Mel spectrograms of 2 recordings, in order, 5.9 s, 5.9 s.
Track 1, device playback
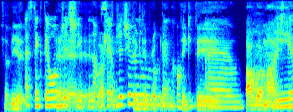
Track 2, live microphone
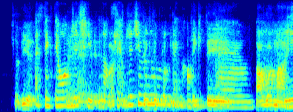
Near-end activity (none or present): none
